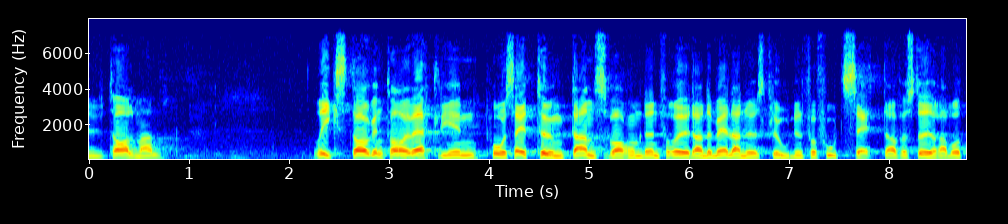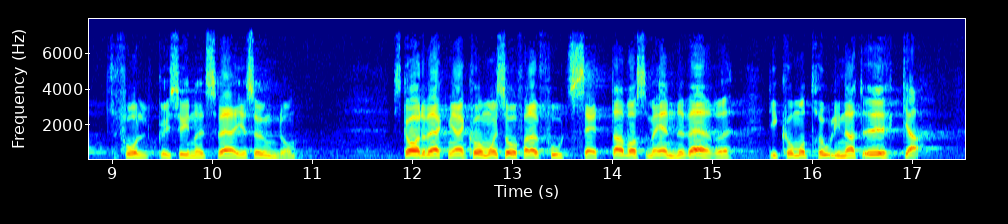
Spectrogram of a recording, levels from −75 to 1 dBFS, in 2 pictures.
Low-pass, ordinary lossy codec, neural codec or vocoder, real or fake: 7.2 kHz; none; none; real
